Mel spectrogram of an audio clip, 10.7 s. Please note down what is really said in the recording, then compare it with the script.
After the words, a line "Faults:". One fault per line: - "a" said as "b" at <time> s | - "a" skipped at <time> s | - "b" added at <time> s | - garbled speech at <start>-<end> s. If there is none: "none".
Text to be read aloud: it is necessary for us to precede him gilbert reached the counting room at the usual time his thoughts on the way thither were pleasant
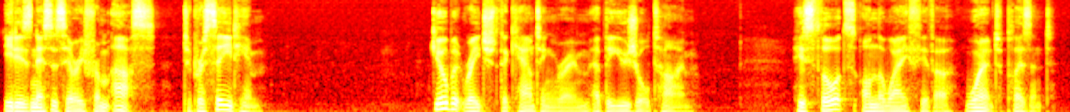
it is necessary from us to precede him gilbert reached the counting room at the usual time his thoughts on the way thither weren't pleasant
Faults:
- "for" said as "from" at 0.8 s
- "were" said as "weren't" at 9.6 s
